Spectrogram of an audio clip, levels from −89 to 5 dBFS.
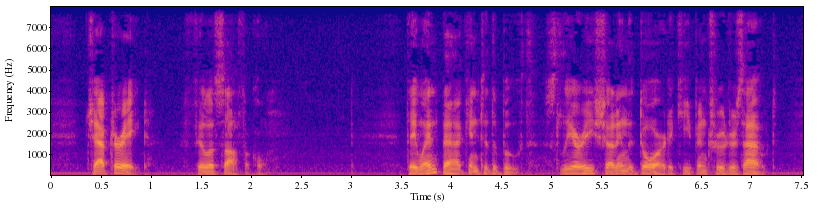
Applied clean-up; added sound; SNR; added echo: none; none; none; none.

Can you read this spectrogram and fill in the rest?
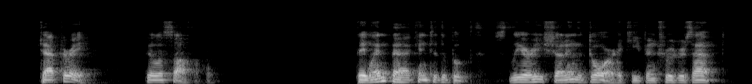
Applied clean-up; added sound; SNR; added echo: neural mask model DeepFilterNet 3.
